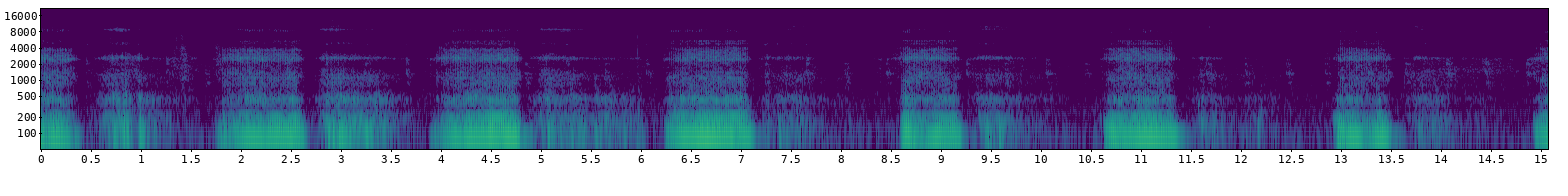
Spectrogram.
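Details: Sleeping dog snoring loudly and steadily, deep rumbling snores of about a second each, repeating roughly every two seconds with quieter breathy exhales between them, indoors.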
